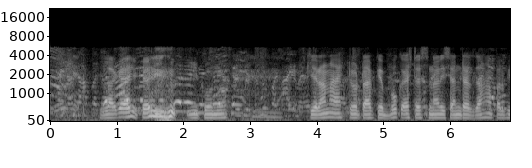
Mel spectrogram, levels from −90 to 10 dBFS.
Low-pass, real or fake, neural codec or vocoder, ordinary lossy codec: 5.4 kHz; real; none; none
